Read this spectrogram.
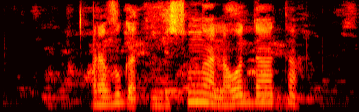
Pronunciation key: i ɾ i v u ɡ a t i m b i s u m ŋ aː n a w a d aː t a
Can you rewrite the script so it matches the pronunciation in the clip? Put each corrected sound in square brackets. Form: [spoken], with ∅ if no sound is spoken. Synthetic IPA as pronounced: [a] ɾ [a] v u ɡ a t i m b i s u m ŋ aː n a w a d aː t a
